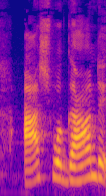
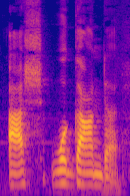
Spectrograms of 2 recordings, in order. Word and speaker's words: ashwagandha: ashwagandha is also good stress anxiety blood sugar cancer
